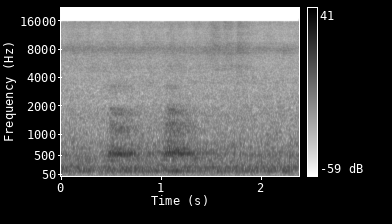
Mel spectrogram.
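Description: Whiteboard marker squeaking on the board as letters are written, in two short pitched squeaks.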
